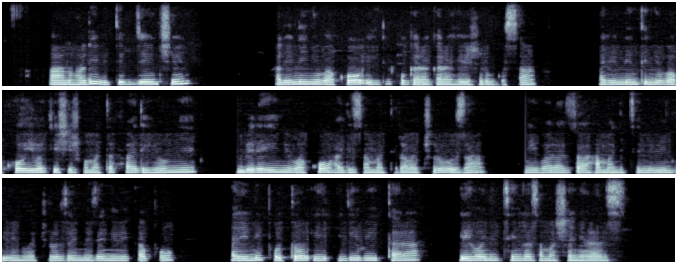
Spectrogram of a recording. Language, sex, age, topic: Kinyarwanda, female, 25-35, government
